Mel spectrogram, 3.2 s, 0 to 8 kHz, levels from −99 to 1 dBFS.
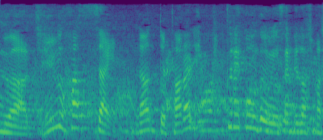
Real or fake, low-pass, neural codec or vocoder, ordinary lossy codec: fake; 7.2 kHz; codec, 16 kHz, 4 kbps, X-Codec, WavLM features, trained on Multilingual LibriSpeech; MP3, 48 kbps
